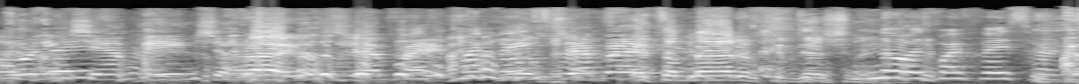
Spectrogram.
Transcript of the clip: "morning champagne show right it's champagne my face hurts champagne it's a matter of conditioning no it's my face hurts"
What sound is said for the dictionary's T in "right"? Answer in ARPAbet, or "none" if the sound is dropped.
none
